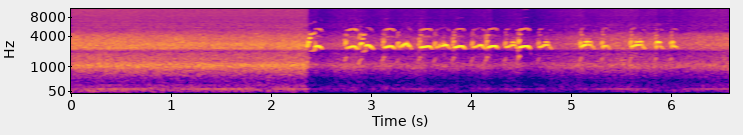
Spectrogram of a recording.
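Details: Bald eagles at West End, July 7, 2023, 06:21, on a live nature cam: after a steady hum, a fast chattering run of high, thin whistled notes, about a dozen in quick succession, some sliding upward, then a brief pause and a few more.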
